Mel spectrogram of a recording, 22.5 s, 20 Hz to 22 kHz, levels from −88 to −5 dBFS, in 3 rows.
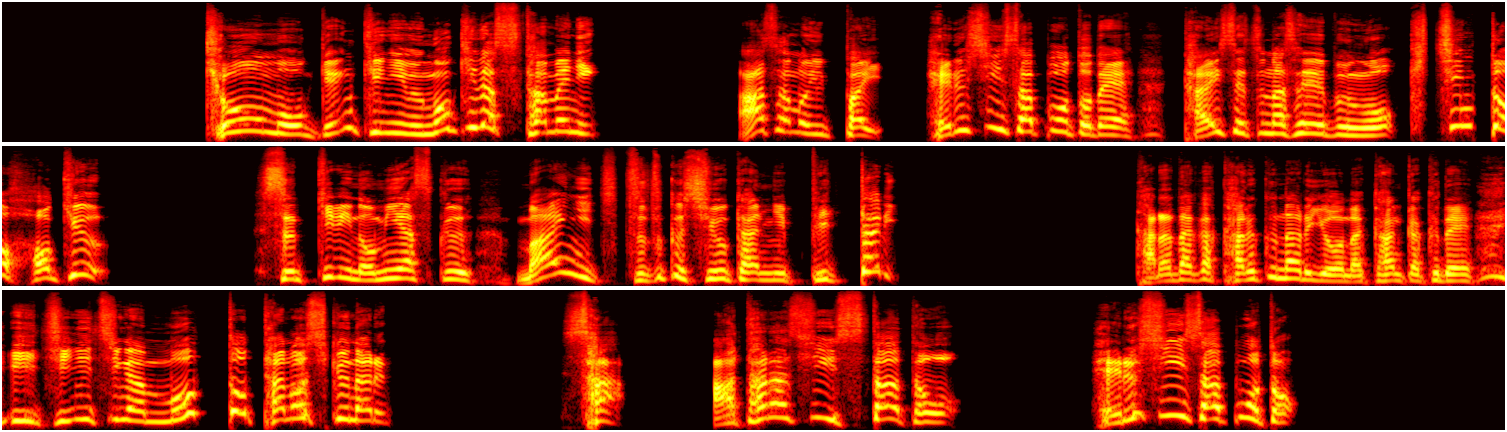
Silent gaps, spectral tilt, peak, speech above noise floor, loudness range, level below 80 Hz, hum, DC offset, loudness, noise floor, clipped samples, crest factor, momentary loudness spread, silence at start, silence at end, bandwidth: none; -2.5 dB/octave; -2 dBFS; 60 dB; 2 LU; -80 dBFS; none; under 0.1%; -24 LUFS; -84 dBFS; under 0.1%; 24 dB; 6 LU; 1.05 s; 1.05 s; over 20 kHz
